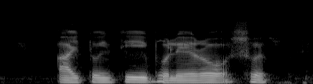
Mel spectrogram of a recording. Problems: none marked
